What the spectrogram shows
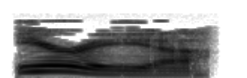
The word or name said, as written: iraia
